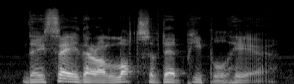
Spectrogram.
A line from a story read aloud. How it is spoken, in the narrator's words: she replied coldly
